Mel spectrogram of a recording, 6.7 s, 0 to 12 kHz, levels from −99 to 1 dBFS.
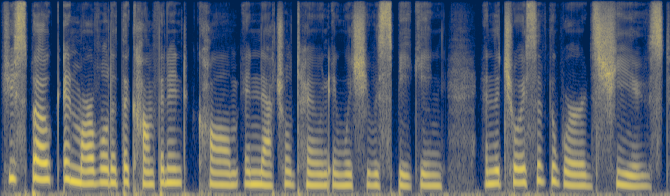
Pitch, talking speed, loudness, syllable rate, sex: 215 Hz, 215 wpm, -18 LUFS, 5.5 syllables/s, female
